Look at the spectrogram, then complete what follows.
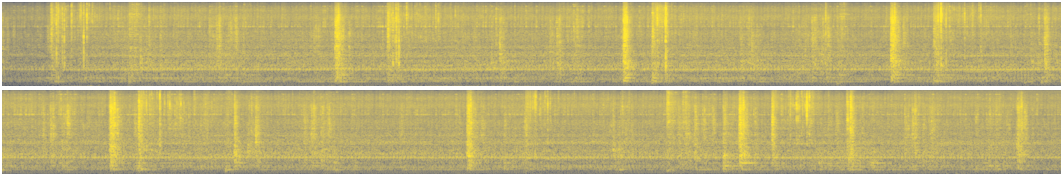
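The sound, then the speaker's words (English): A log splitter breaks wood stumps down into firewood sticks, with a steady mechanical hum and many sharp wood cracks and snaps at irregular intervals. “Each stump is lifted once again onto the splitter, where the operator takes slices off the log until it has been broken down into camper-friendly fire”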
